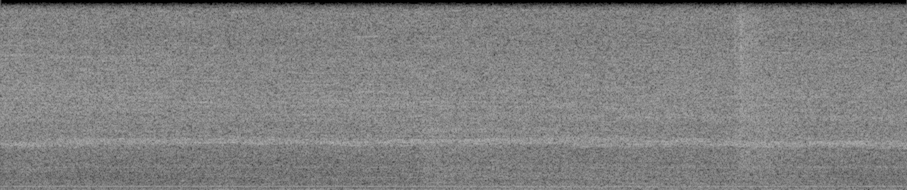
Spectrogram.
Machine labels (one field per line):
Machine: pump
